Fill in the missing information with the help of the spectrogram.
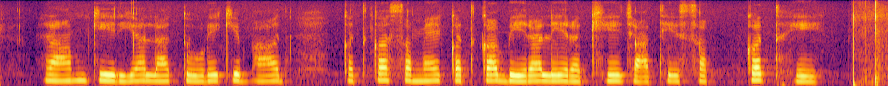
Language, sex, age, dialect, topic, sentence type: Chhattisgarhi, female, 18-24, Central, agriculture, question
